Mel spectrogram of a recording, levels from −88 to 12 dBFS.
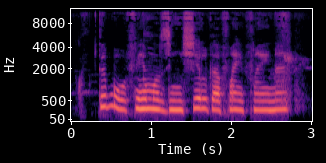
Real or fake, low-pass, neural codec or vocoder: real; 10.8 kHz; none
